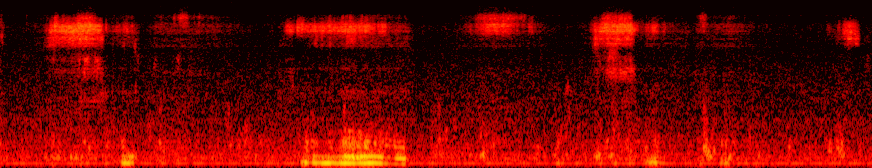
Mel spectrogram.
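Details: A puppy asleep gives soft, wheezy snores. One louder, harsh, rumbling snore stands out near the middle, with fainter breathy snuffles and short sighs before and after it.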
